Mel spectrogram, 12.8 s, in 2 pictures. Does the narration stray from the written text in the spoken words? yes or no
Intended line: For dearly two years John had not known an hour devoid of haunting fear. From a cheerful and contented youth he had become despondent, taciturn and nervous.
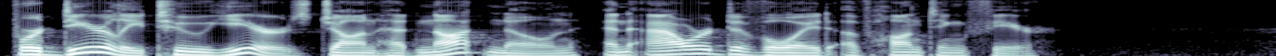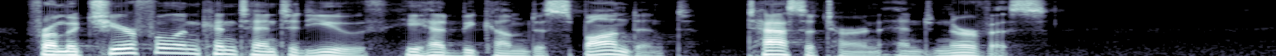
no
